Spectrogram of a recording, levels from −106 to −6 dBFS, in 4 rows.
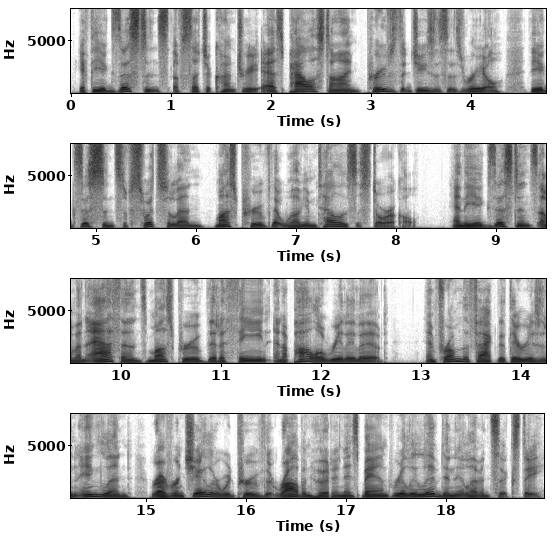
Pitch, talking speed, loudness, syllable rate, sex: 135 Hz, 200 wpm, -20 LUFS, 6.0 syllables/s, female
